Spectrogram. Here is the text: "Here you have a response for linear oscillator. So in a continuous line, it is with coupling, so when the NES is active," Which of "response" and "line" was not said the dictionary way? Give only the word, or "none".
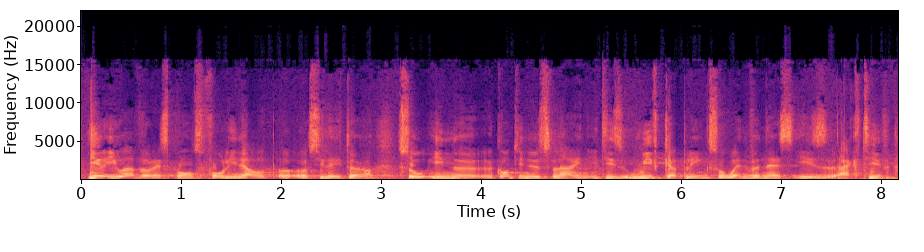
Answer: none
